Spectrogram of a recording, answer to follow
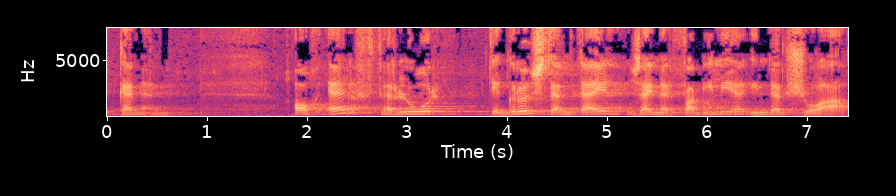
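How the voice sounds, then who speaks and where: A woman speaks at a very slow pace, her pitch medium with ordinary variation. Noticeable background noise and audible room echo fill the recording. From Hungary. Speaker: Holocaust survivor. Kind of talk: commemorative speech. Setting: parliament plenary hall.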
